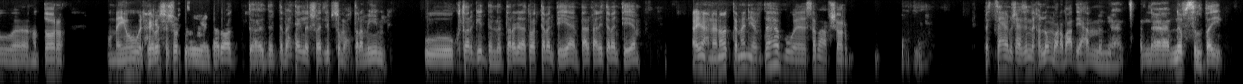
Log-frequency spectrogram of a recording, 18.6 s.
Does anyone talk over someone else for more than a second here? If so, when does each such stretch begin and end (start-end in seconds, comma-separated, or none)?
none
